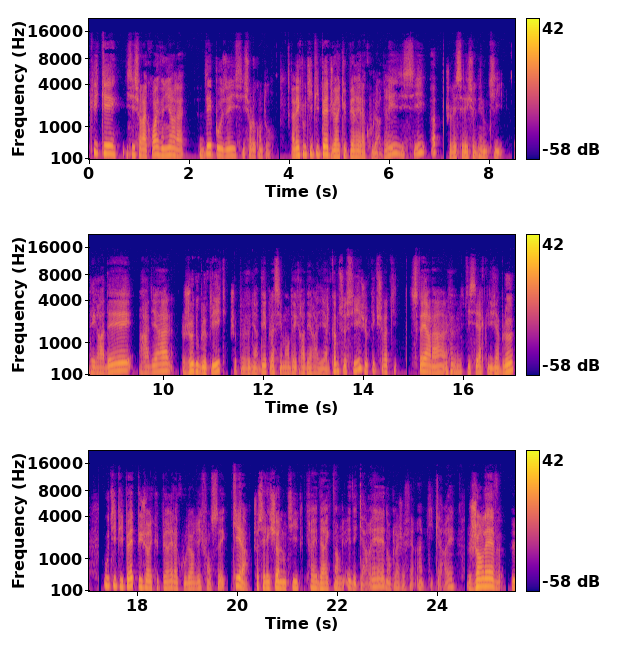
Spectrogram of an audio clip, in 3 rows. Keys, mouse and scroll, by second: 0.0-3.7 drag, 4.6 click, 6.4 click, 8.4 click, 9.5 click, 10.6 click, 11.4-13.5 drag, 14.5 click, 17.4 click, 19.9 click, 21.3 click, 22.7-24.4 drag.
